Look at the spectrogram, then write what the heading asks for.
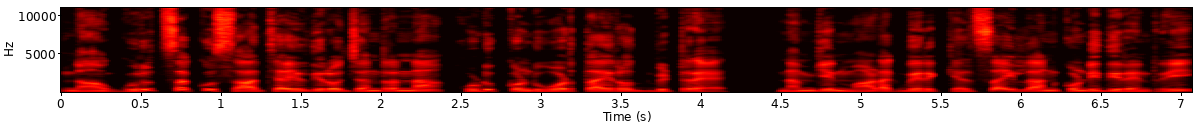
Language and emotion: Kannada, disgusted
